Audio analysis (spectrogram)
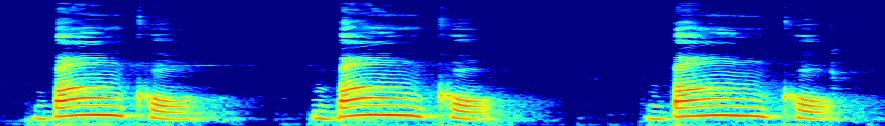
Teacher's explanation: you should relax your soft palate and the back of your tongue so the nasal passage is not blocked. It's like humming with your mouth open and adding the vowel sound to it. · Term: nasal vowels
